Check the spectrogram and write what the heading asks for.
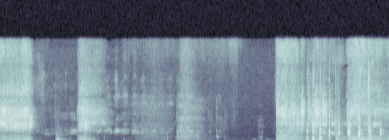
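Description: A long run of farting noises, one blurting burst after another with brief gaps, fairly loud, with some breathy snorting mixed in and no talking.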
